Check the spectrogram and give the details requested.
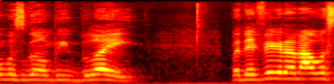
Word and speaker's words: Blake: your stage name uh the correct way to pronounce my stage name is Blake Blake is simple do people mispronounce this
